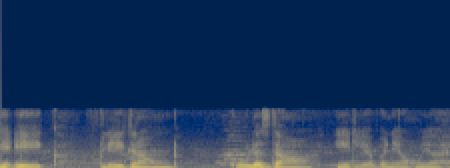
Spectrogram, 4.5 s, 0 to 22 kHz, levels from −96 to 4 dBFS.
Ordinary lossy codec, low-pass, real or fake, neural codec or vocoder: none; none; real; none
